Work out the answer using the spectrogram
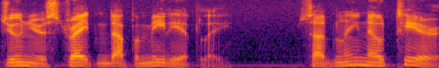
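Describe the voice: What you hear is plain reading aloud.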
